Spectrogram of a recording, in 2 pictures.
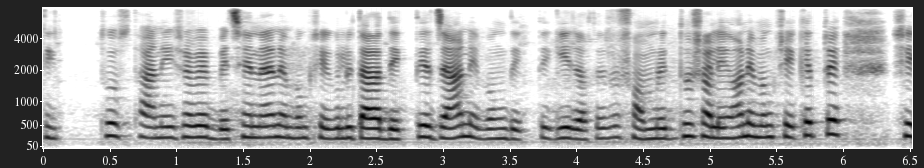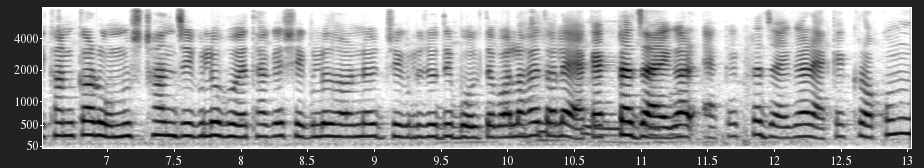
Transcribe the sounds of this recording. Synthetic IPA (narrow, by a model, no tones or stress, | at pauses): t̪ɾiɾt̪ʰːost̪ʰanɦiʃeβebet͡ɕʰenɛneboŋʃeɡuloit̪aɾad̪ek̚ʰt̪et͡ɕaneboŋd̪ek̚ʰt̪eɡied͡ʑɔt̪ʰesʈoʃɔmɾid̪ʱːoʃaliɦɔneboŋʃekʰet̪ːɾeʃekʰankaɾonuʃʈʰand͡ʑeɡuloɦoet̪ʰakeʃeɡulod̪ʱɔɾoneɾd͡ʑeɡulod͡ʑod̪ibolt̪ebɔlaɦɔet̪aɦoleɛkɛk̚ʈad͡ʑaeɡaɾɛkɛk̚ʈad͡ʑaeɡaɾɛkekɾɔkom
